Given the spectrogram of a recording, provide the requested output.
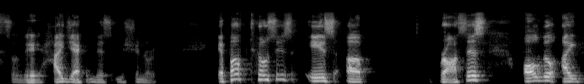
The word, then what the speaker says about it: apoptosis: appeals silent uh so the same way it should be pronounced in apoptosis but uh it's a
